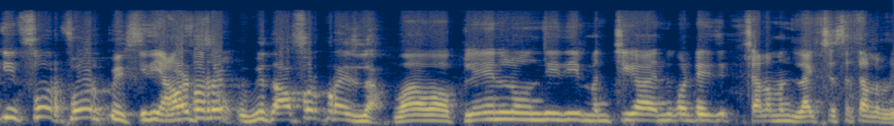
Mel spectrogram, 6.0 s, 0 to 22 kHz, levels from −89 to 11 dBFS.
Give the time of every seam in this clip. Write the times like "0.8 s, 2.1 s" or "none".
none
